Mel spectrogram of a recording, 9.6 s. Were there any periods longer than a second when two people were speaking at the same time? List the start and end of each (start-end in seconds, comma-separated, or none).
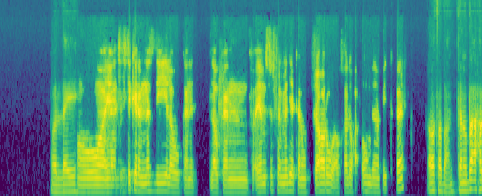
none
